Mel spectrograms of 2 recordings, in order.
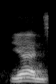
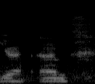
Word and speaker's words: Jörn: Jörn says, always love your shows, but know your aim for perfection is my name is pronounced with a Y.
